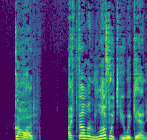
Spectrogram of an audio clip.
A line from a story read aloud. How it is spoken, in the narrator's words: he cried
